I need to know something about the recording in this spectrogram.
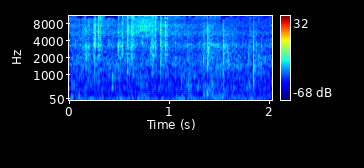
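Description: Scattered light clicks and taps, irregular and faint, over a low steady room background.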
